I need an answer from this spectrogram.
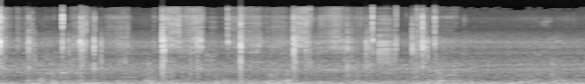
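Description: Passenger train running along the track, heard from inside the carriage: a steady low rumble with irregular sharp clicks and rattles that stop about four and a half seconds in.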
